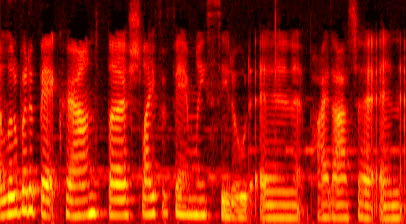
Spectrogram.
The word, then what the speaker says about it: Schlaepfer: It's Schalpfer, and I'm pretty sure when the P and the F together are like Fur. Yeah, like Michelle Pfeiffer.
